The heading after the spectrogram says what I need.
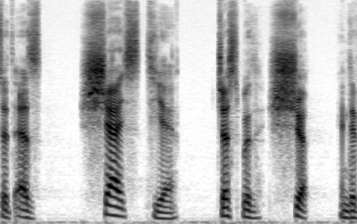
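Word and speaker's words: счастье: a steer right so but instead we would pronounce it as shastia just with Shu in the very beginning and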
